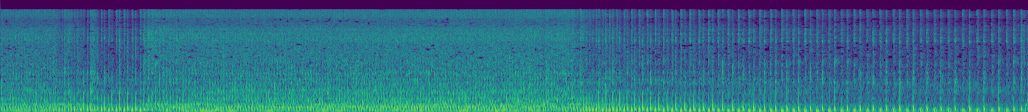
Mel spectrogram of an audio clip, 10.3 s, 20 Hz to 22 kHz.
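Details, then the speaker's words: Kohler single-cylinder engine with Honda-style carburetor, .024 idle jet and 47 main jet, set up for cold-weather use: pops along at an even, steady beat with no misses or hunting. Normal running after rejetting; 45 had slightly more kick. "47 seems pretty happy I think it had a little bit more kick up with the 45"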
